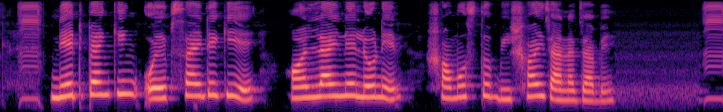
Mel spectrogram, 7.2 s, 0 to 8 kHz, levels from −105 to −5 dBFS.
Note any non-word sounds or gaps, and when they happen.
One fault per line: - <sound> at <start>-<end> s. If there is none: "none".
none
